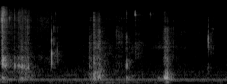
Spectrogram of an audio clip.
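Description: A crunchy gluten-free salted cracker bitten and chewed right at a small clip-on microphone held to the mouth. There is a loud crunch at the bite, then several quieter crunches about every half second as it is chewed.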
